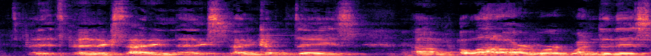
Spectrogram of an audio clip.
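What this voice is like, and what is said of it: Hoarse, strained voice. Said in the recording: “Sorry I lost my voice.”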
